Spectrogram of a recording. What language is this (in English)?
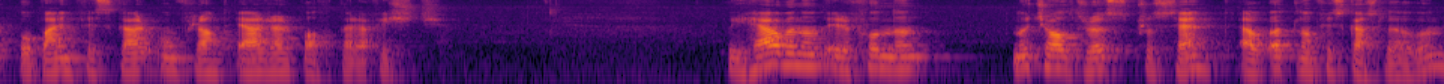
Faroese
